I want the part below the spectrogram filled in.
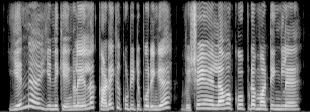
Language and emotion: Tamil, surprised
